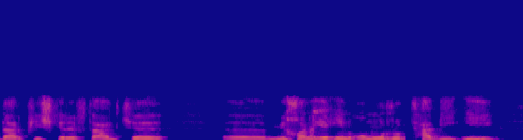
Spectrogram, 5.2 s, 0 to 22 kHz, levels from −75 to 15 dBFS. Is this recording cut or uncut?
cut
